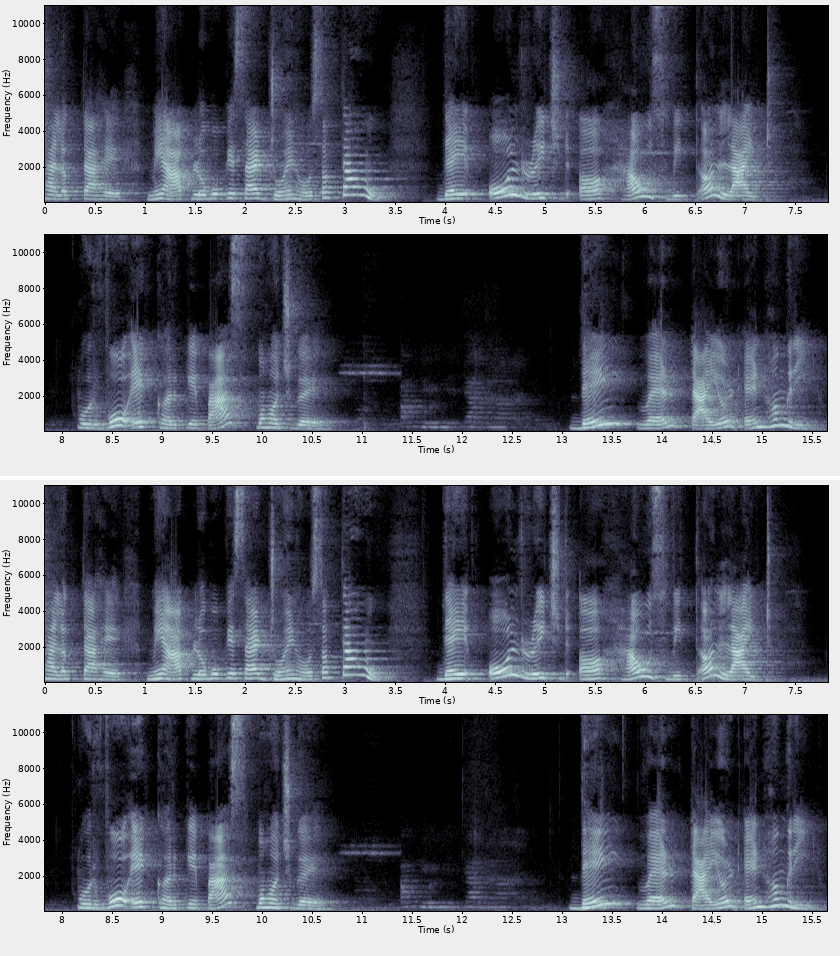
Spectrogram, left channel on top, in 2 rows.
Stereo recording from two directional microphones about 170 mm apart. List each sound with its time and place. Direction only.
0.0 s a woman's voice: 35° right (ahead or behind)
13.1 s a woman's voice: 35° right (ahead or behind)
